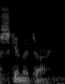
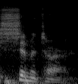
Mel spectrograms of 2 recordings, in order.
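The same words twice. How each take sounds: First: It starts with an s-k sound. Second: It starts with a plain s sound. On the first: "I pronounce the C in scimitar" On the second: "some people say"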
